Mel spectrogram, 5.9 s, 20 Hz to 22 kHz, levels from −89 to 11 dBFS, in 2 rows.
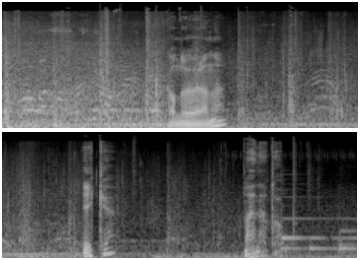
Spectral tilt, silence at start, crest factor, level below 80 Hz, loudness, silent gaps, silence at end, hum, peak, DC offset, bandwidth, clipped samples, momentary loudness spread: -5.5 dB/octave; 0 s; 20 dB; -30 dBFS; -21 LUFS; none; 0 s; none; 0 dBFS; under 0.1%; 18.5 kHz; under 0.1%; 22 LU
